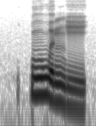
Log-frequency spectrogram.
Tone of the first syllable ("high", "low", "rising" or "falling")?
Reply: high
